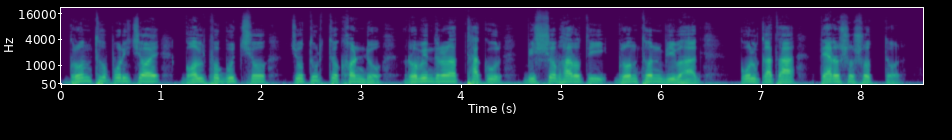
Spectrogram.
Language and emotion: Bengali, neutral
